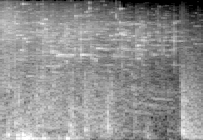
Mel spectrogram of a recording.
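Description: Glass shattering: a loud crash with pieces tinkling as it dies away, then a second sharp hit near the end.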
